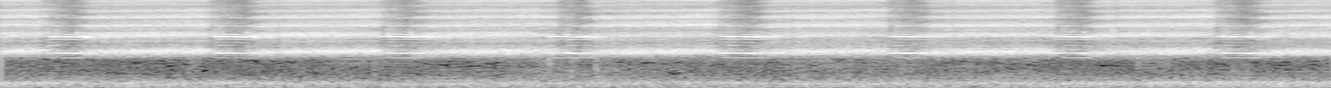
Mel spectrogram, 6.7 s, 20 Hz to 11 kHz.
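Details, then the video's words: Cicada (tonggeret) in Dago, Subang, West Java, Indonesia: a loud, continuous shrill buzz pulsing steadily about every 0.8 seconds, strong high band with no pauses, low rumble faintly beneath. "SUARA ALAM SERANGGA TONGERET"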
